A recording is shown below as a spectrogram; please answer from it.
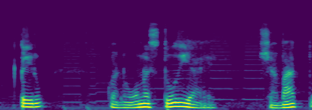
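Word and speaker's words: שבת: día de reposo que en hebreo se pronuncia más o menos eh de la siguiente manera shabat el shabat el Día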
